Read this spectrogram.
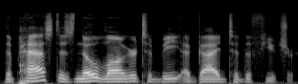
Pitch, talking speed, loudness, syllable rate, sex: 125 Hz, 240 wpm, -19 LUFS, 5.6 syllables/s, male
